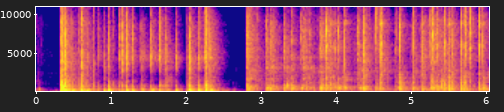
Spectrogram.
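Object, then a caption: Hard-shell plastic suitcase. Long painted fingernails and fingertips tap and scratch a large black, hollow hard-shell plastic suitcase with a textured shell, first on the shell and then on the plastic carry handle near its combination lock. Rapid, bright clicking taps carry a short, hollow body tone, with a brief pause before a second, denser run of quick taps and scratches.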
